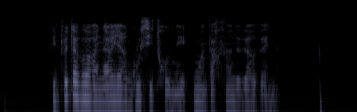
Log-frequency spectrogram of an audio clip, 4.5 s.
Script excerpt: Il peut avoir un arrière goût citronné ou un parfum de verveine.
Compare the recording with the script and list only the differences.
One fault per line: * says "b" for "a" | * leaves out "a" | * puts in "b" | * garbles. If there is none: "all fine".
all fine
